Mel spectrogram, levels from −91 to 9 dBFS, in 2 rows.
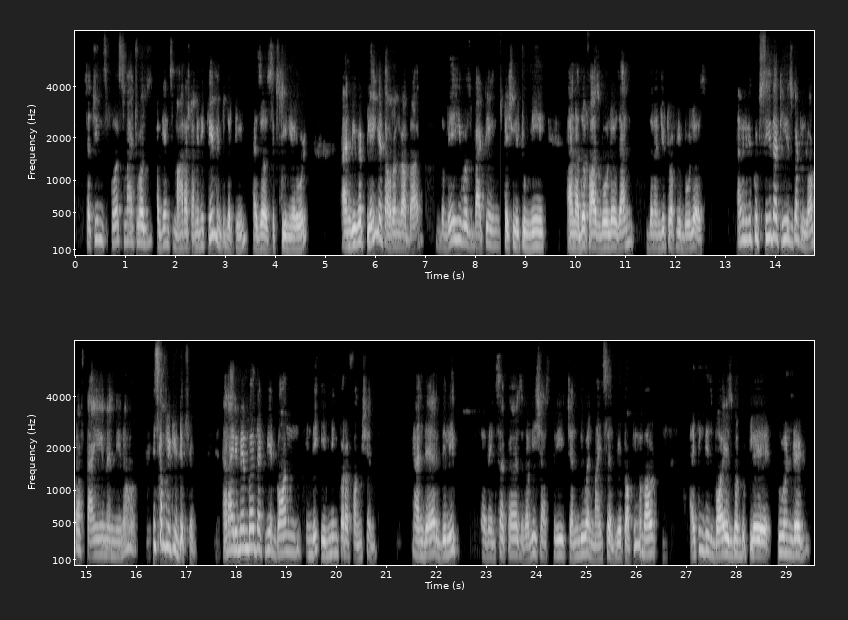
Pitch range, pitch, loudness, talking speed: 140-195 Hz, 160 Hz, -19 LUFS, 190 wpm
